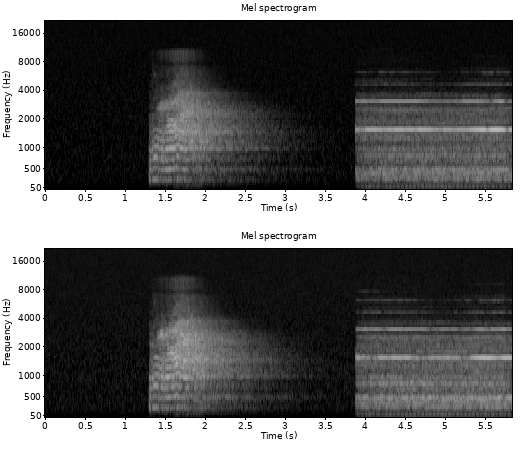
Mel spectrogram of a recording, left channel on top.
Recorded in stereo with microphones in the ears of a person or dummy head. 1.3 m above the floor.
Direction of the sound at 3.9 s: 70° left (ahead or behind).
